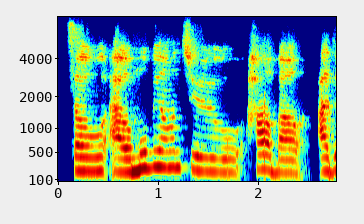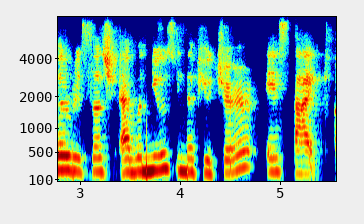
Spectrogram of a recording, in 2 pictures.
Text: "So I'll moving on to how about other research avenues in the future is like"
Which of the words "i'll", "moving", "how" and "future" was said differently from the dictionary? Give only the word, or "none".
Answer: i'll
